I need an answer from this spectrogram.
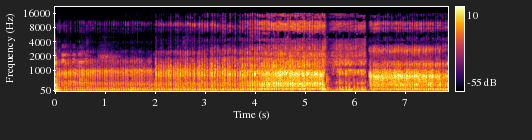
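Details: Rottweiler, a pet male dog seeking love rather than being aggressive, giving a sustained low rumbling growl indoors, swelling louder midway, with two short breaks near the end.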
